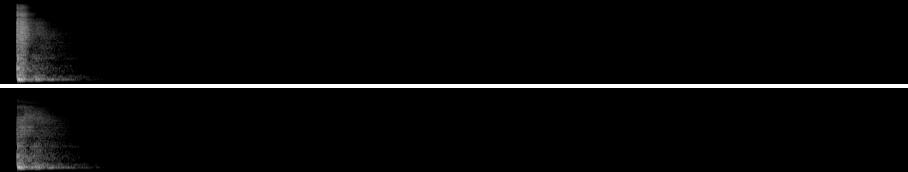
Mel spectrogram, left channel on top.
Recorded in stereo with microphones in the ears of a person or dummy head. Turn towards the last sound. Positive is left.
turn(degrees=65)  # may be behind; listen again after turning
